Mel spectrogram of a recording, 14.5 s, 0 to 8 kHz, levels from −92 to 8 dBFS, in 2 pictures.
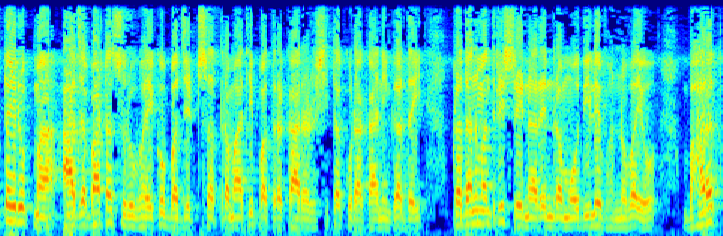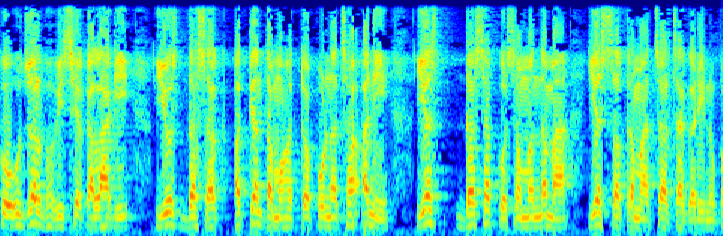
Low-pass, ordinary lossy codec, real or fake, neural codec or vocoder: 7.2 kHz; none; real; none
